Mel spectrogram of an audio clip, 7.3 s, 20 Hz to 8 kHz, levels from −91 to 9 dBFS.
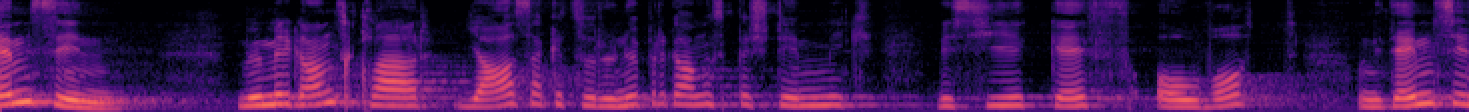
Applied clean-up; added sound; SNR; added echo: none; none; none; none.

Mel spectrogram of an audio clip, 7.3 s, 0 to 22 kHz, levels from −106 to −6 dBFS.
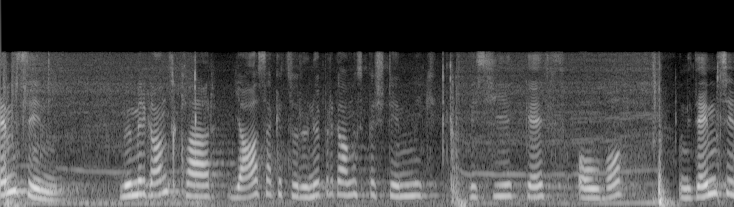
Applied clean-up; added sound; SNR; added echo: none; Motor vehicle (road); 11 dB; none.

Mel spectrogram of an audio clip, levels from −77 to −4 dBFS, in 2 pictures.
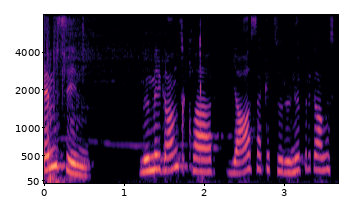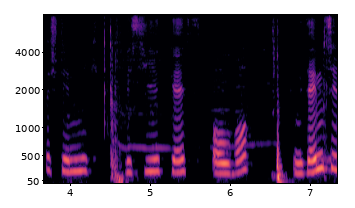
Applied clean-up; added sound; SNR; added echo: classical method spectral subtraction.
